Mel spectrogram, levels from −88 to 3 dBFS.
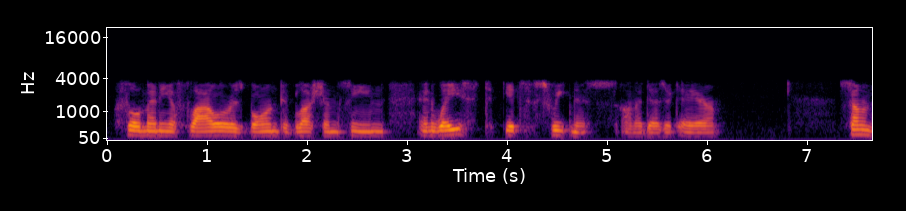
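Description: Throughout the speech, the AMR narrowband mobile codec is clearly audible. The sound is confined to a telephone band of roughly 250 Hz to 3.4 kHz, with nothing above 3.6 kHz. The codec runs in its 7.95 kbps mode.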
